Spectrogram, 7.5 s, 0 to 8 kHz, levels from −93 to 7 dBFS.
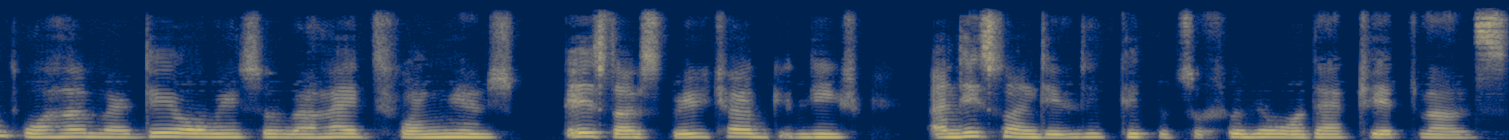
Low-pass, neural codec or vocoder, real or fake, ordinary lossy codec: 7.2 kHz; codec, 24 kHz, 0.9 kbps, WavTokenizer, medium music audio release; fake; none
